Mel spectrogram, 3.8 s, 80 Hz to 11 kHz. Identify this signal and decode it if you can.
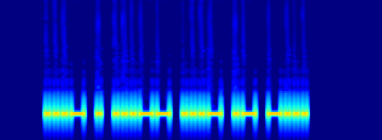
Morse code, heard as a keyed tone, about 28 wpm, 700 Hz. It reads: VE3VAB
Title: DXCC-100 Call Signs - 6 Characters - Repeated 3x - 28wpm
